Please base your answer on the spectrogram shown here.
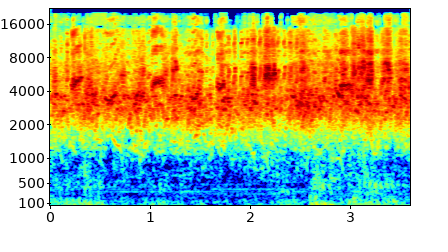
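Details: Budgies in a colony aviary chirping: overlapping squeaky whistles and rapid warbled chatter form a continuous bright chorus, with some brief harsher squawks.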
